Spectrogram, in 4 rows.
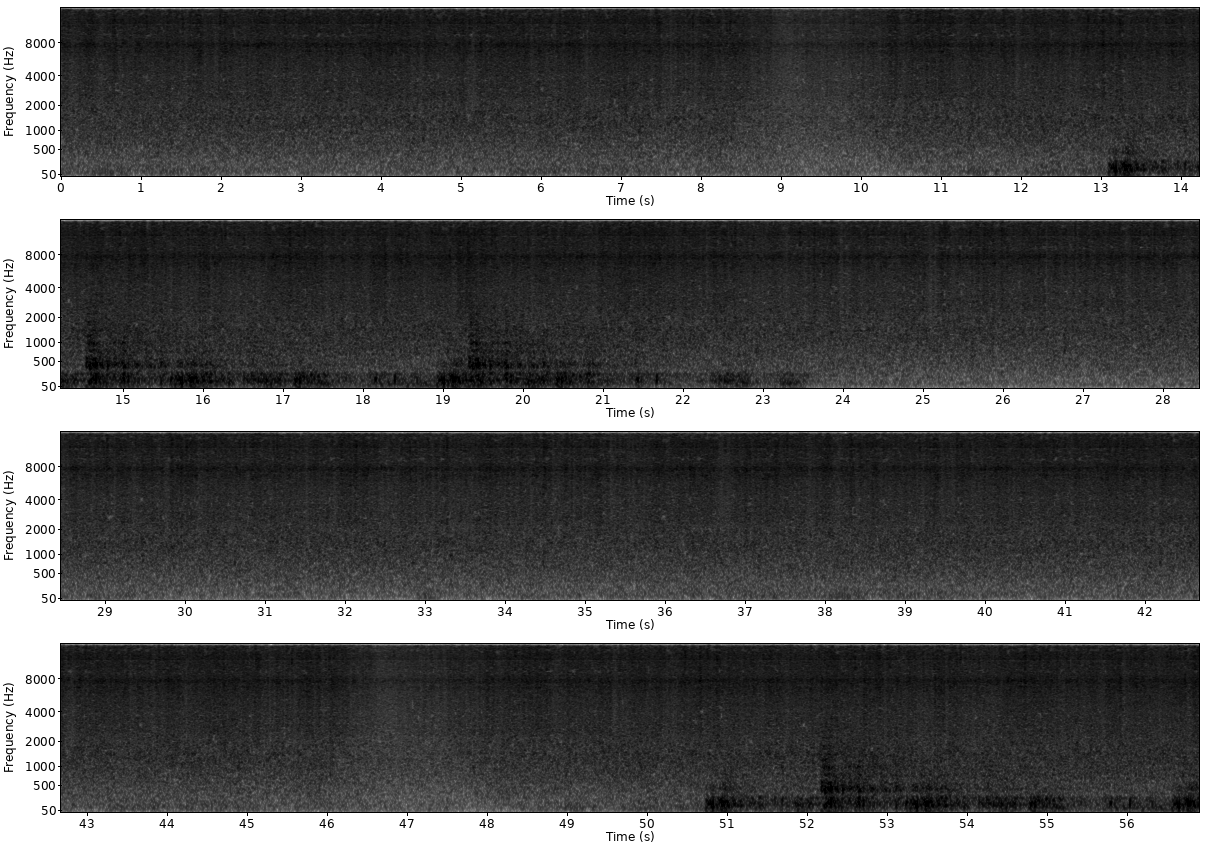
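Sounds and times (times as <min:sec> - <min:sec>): heavy rain on a tin roof: 0:00.0 - 0:56.9
low thunder rumble: 0:13.1 - 0:23.6, 0:50.7 - 0:56.9.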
